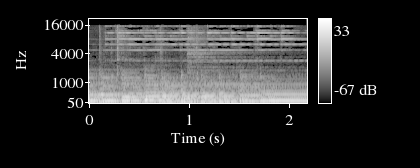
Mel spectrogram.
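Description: Live quartet of piano, vibraphone, bass and drums playing a busy passage of quickly changing notes in a low-to-middle register, settling onto a held low note near the end.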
